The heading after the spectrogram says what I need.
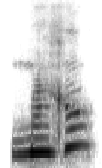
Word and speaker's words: marron: orange Then you have maroon, and you say marron. marron marron There's a pink that's called rose.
